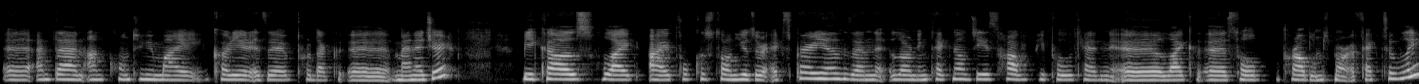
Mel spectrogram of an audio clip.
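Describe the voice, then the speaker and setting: A woman's voice: medium pitch, fairly even intonation, darkish tone. Young woman with a Turkish accent. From Turkey. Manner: hesitant, halting phrasing with many word searches. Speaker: guest speaker, education technology professional. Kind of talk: personal account in an online interview.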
